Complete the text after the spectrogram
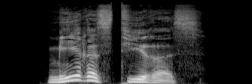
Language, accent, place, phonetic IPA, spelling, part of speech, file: German, Germany, Berlin, [ˈmeːʁəsˌtiːʁəs], Meerestieres, noun, De-Meerestieres.ogg
- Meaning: genitive singular of Meerestier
